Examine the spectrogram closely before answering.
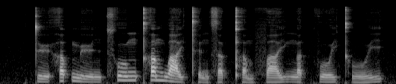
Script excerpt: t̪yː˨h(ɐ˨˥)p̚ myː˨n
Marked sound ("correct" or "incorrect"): incorrect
